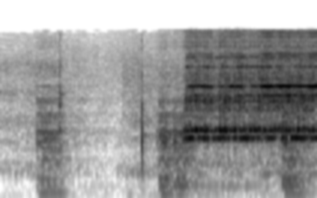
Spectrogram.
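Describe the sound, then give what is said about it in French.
An outgoing telephone call rings through the handset in a few separate bursts with short gaps between them. The later ring is brighter and sustained, with a brief click in between. “je vais téléphoner à Laurie”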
